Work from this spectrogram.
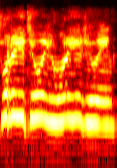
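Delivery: high, loud yelling.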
